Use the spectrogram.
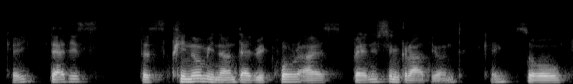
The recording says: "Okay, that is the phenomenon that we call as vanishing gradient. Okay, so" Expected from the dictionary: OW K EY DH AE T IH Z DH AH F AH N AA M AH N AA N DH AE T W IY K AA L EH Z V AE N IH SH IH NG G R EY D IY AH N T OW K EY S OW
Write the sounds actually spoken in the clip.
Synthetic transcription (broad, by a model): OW K EY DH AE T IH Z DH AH P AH N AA M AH N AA N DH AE T W IY K AA L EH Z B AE N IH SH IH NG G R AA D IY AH N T OW K EY S OW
